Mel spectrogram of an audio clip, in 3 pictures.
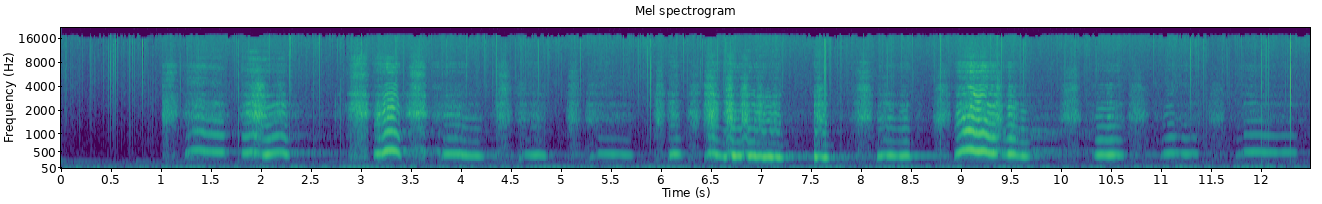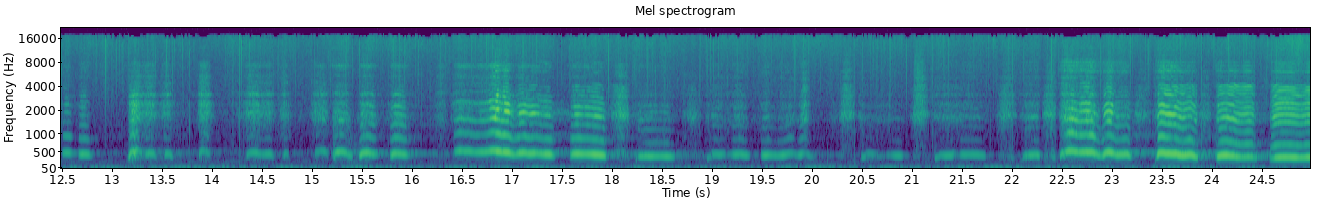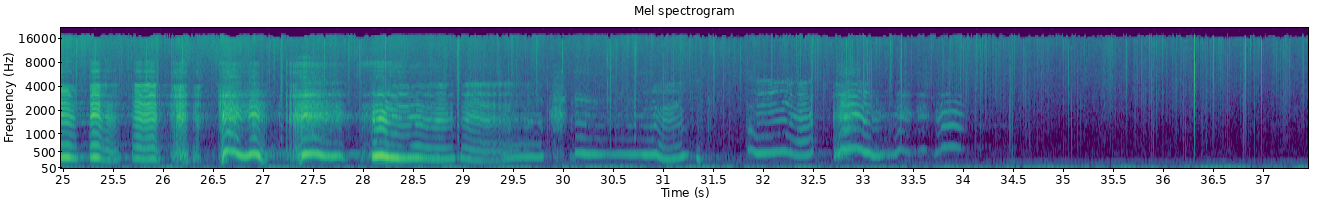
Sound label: one woman sobbing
